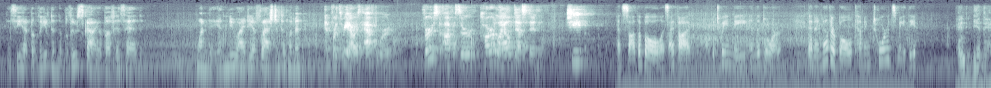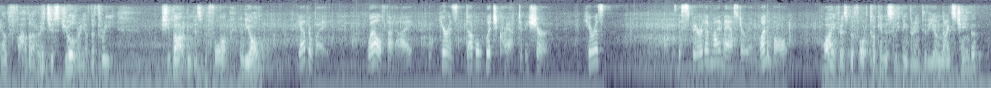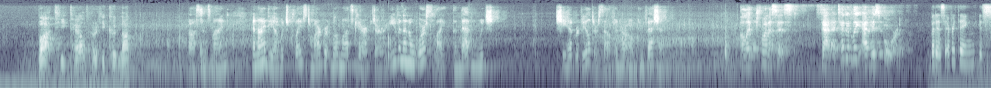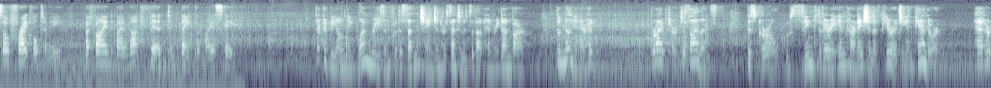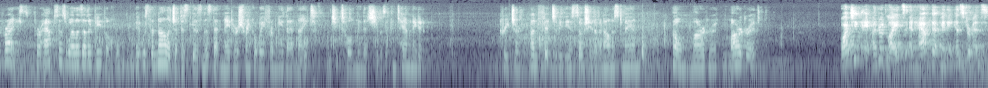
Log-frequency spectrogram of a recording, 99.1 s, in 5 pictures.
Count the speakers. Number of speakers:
4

